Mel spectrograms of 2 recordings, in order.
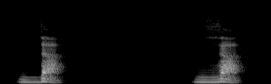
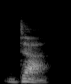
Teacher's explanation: And the D sound, the tongue is actually behind the teeth. In fact, it's actually probably behind the teeth and up on your gum.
